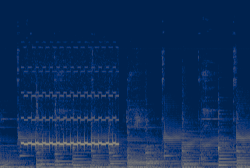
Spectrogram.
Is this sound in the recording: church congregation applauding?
no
